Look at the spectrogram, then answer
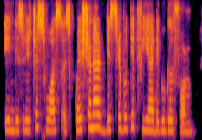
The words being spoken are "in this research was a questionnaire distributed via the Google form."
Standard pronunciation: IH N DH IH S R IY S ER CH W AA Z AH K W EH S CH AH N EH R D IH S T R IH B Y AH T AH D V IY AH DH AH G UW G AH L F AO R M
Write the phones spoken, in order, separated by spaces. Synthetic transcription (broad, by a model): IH N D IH S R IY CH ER S W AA S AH K W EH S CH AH N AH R D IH S T R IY B Y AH T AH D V IY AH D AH G UW G AH L F AO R M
